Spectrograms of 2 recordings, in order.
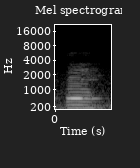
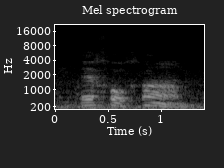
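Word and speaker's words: הֶחָכָם: You know what, Yepsika, I mispronounced it. I said the wisdom, but this is the wise person. He-chocham. He-chocham.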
